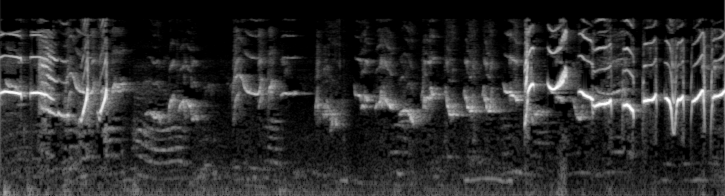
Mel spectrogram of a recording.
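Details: Luring song of a white-rumped shama: bright whistled phrases and quick chirps opening loudly, a quieter varied middle stretch, then a fast burst of sharp, repeated high notes.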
